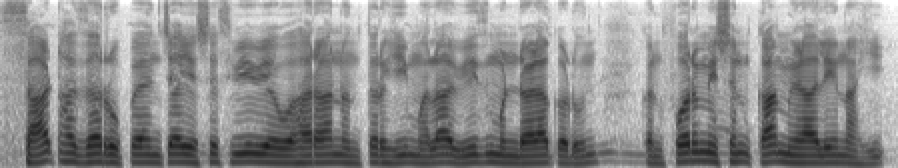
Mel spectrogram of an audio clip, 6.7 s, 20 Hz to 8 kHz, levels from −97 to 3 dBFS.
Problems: none marked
